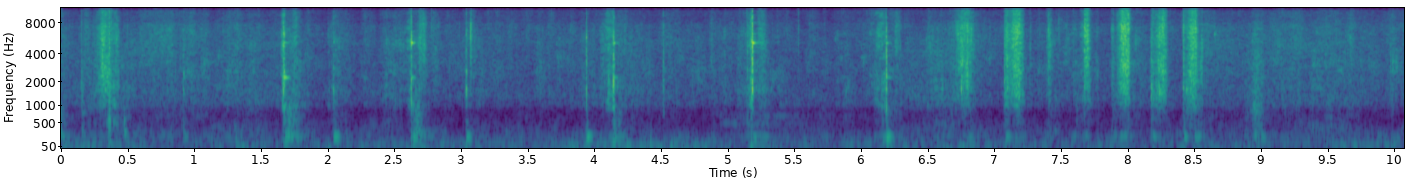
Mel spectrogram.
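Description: Short, irregular scraping strokes of farrier's tools on a horse's hoof during a trim, coming faster for a second or so near the end.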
